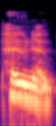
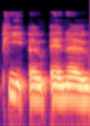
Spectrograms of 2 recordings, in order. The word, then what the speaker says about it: Pono: It's actually spelled Pono, P-O-N-O, but somebody wrote to me and corrected my pronunciation because it's a sacred word, Pono, which means being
